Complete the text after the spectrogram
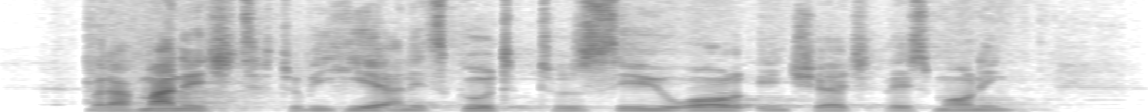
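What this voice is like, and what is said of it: Voice sounds ill. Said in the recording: “For 2 weeks now, I have been under the weather. You can hear that from my voice.”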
